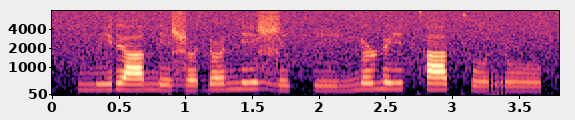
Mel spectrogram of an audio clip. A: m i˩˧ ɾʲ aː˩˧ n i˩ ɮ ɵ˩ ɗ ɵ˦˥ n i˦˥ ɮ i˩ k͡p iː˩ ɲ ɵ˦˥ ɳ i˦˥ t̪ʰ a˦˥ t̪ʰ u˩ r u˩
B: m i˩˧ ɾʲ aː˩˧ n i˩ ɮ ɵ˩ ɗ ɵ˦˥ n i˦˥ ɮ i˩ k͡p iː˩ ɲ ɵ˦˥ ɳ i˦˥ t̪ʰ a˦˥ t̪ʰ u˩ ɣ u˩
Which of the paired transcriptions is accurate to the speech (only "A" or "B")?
A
